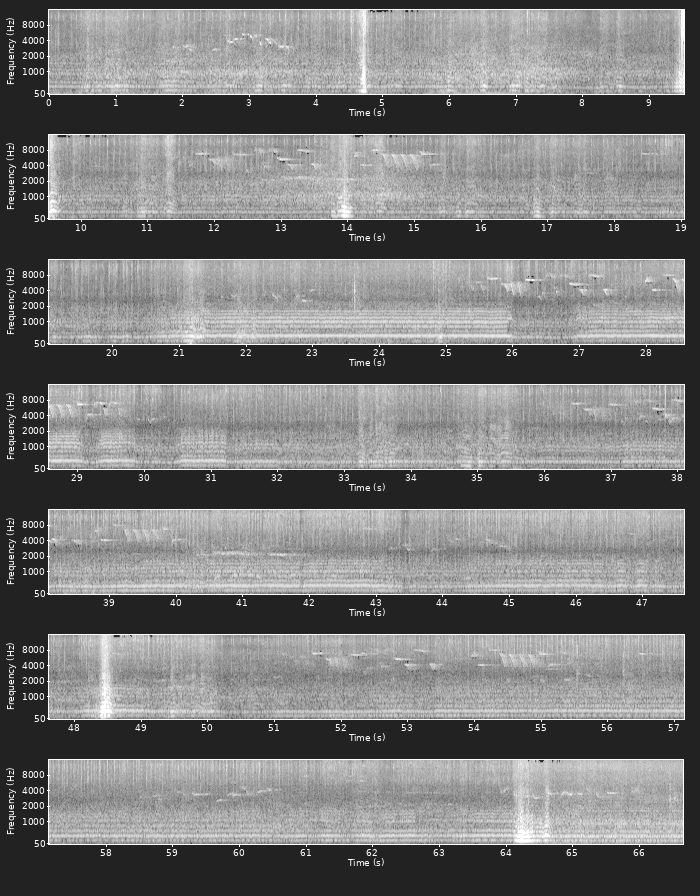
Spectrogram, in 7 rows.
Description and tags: The bumblebees picked a bird house as their nest this year. One of them gives the mic a flick of it's wings. Recorded at close range with a DPA 4060 miniature microphone via SD 302 field mixer to SD 702 recorder. Normalized to -6dB.
buzz, bee, bees, outdoor, birds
